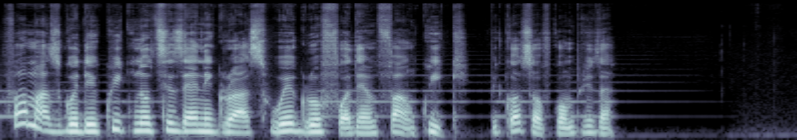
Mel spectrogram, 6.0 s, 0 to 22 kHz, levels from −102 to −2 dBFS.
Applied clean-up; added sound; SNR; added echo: neural mask model RNNoise.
